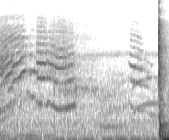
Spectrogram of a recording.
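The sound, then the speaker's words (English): A cat wanting to be let in meows twice in quick succession, a drawn-out plaintive cry followed by a shorter one, then a sudden sharp noise cuts in at the end. “I'm just going to go let my cat in real quick.”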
